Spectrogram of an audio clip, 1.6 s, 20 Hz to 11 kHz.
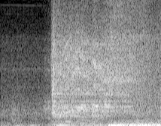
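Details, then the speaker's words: LS-swapped 1992 Dodge Dakota, engine suspected hurt, after catch can install, no vacuum leaks: quick crank, catches cleanly and settles into a steady low idle; normal start. "There we go. That's much better. That's what it's supposed to do."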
